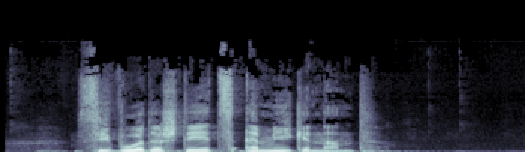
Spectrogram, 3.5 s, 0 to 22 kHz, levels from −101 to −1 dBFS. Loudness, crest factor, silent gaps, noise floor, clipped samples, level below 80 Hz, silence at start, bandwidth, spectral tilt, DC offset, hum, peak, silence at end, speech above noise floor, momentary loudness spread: -18 LUFS; 18 dB; none; -60 dBFS; under 0.1%; -38 dBFS; 0.5 s; 16 kHz; -5.5 dB/octave; under 0.1%; none; -2 dBFS; 0.95 s; 43 dB; 17 LU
